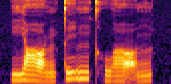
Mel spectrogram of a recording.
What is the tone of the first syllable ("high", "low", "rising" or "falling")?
low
